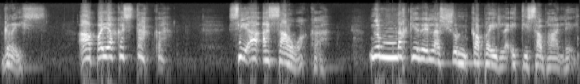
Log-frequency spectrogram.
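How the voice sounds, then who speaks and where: Lady playing sad older mom n grandma, raspy voice, pleading, ilocano filipino accent, radio drama acting. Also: medium pitch, big pitch swings, slow pace, fairly bright tone, full character voice. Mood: reproachful, pleading.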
